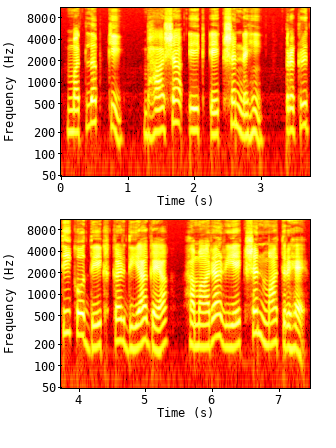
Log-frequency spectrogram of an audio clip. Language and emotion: Hindi, neutral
